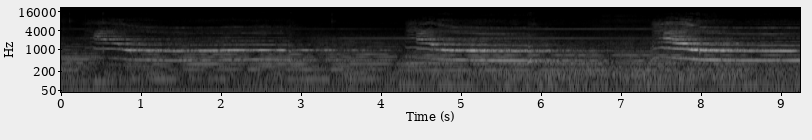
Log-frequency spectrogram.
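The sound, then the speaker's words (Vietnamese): Stray cats wail at night in a cemetery with three long, drawn-out cries spaced a few seconds apart. The cries are rather faint and mournful, each with a rising then sagging tone, and there is no talk. “Những con mèo hoang, nó bắt đầu đi lang thang trong nghĩa địa, kêu lên những tiếng thảm não, nghe đến giận cả người.”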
